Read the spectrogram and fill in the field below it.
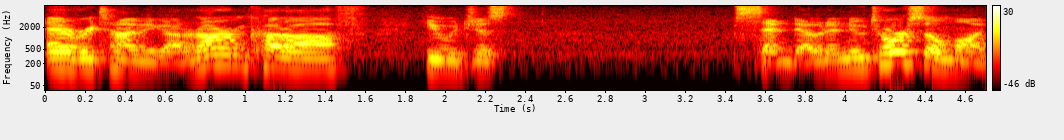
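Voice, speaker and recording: Light background noise accompanies a man speaking. He talks at a fairly quick pace with ordinary pitch variation. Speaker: hobby reviewer. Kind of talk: casual vlog commentary. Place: home room. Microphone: camera far.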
